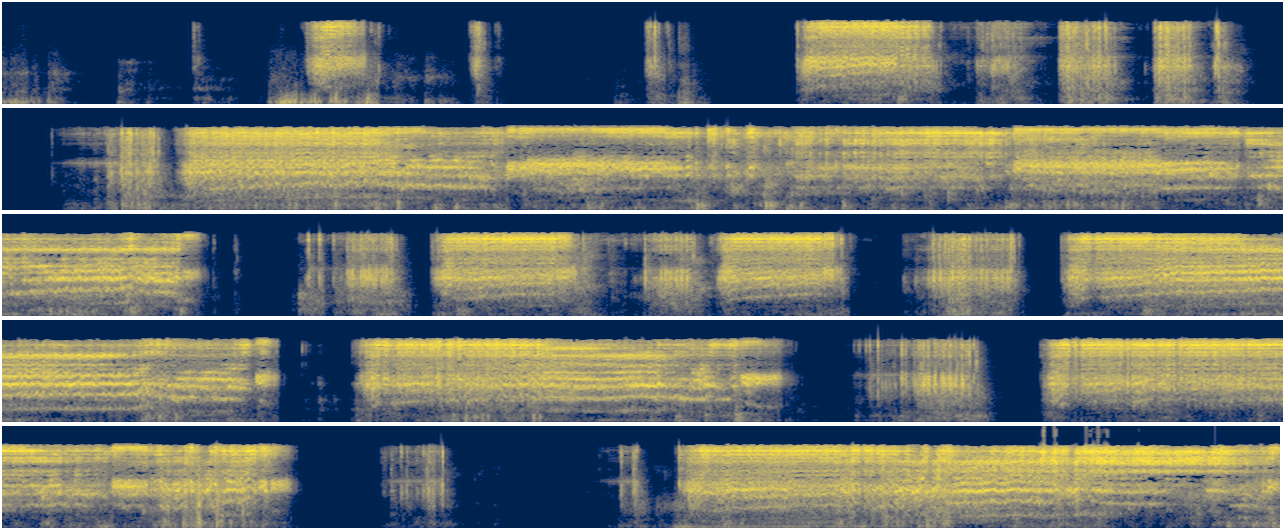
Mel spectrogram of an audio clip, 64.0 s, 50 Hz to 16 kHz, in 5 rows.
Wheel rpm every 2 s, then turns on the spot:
0, 10, 0, 10, 40, 20, 0, 70, 110, 110, 110, 110, 110, 70, 20, 60, 50, 10, 90, 110, 70, 100, 100, 10, 60, 110, 90, 10, 0, 90, 110, 110.
10-12 30-32 34-36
